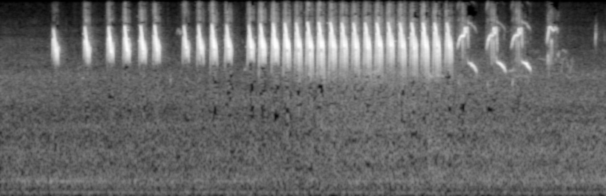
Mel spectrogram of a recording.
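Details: Rock pipit (Anthus petrosus) delivering a long series of sharp high notes that speeds up into a rapid even run of about twenty, then ends with a few lower, sliding, buzzy phrases.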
